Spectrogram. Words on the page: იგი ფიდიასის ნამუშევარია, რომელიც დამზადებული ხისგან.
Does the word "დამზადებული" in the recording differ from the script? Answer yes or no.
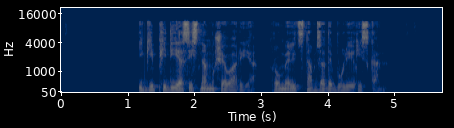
no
